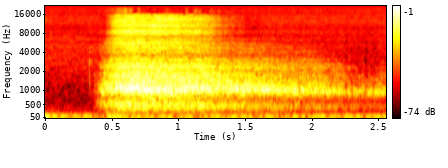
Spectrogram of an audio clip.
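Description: One long, deep breath out during a guided relaxation, close and breathy, swelling quickly and then fading gradually over about two seconds, with no talking over it.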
